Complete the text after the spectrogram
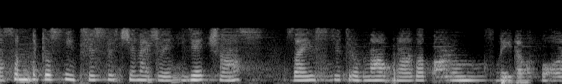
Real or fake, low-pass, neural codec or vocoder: fake; 5.4 kHz; codec, 44.1 kHz, 0.9 kbps, DAC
